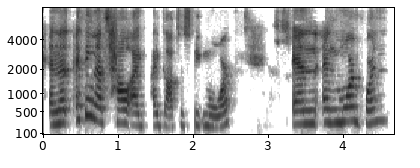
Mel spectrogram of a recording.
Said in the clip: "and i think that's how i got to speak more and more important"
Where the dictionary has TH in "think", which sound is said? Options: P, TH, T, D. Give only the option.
TH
